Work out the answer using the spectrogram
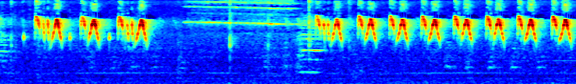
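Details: Hill prinia singing as a lure for other songbirds; three shrill high chirps, a pause, then a fast even train of similar piercing notes.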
